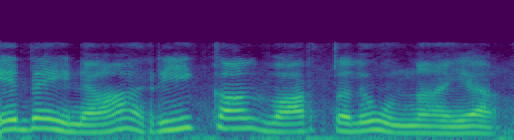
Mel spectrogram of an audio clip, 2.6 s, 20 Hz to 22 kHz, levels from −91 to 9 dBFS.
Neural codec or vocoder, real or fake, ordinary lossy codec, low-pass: codec, 16 kHz, 4 kbps, FreqCodec, smaller model; fake; none; 7.2 kHz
